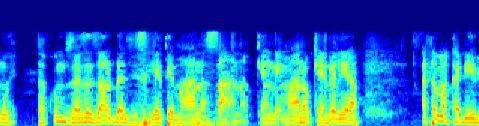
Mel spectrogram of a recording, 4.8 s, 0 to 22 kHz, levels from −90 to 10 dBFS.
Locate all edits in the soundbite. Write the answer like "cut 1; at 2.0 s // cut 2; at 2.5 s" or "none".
none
